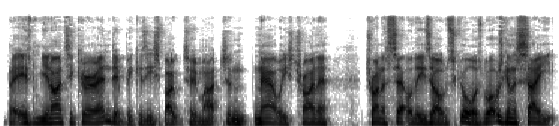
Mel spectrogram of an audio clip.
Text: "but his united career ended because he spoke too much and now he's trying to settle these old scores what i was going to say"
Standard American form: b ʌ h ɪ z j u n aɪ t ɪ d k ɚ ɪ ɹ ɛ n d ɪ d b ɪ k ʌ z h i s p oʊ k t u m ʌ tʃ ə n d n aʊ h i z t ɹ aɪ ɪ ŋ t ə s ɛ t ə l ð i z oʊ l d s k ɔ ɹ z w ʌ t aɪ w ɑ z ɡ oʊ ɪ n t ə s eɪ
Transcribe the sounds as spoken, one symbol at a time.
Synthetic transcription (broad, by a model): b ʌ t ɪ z j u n aɪ t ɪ d k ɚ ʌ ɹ ɛ n d ɪ d b ɪ k ʌ z i s p oʊ k t u m ʌ tʃ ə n n aʊ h i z t ɹ aɪ ɪ ŋ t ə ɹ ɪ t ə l ð i z oʊ l d s k ɔ z w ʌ t w ɑ z ɡ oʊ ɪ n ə s eɪ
